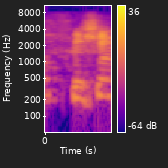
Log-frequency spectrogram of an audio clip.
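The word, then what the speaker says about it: phishing: मछली आके फंसे, उसको फिशिंग अटैक बोलते हैं सर। कई लोग उसको पुशिंग अटैक भी बोलते हैं, गलत प्रोनाउंस करते हैं।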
